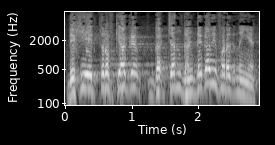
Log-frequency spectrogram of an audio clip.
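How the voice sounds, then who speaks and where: A man's voice: sits high, husky. Emphatic man preaching in an echoing hall. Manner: emphatic, rhetorical, scolding. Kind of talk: sermon. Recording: dull audio with long hall reverb.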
